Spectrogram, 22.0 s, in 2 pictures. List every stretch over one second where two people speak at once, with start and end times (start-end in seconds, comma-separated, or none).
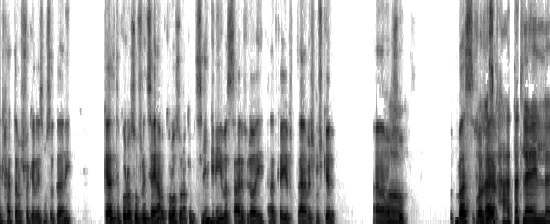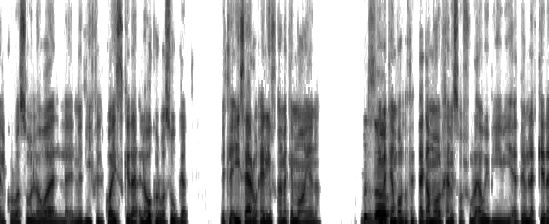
none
